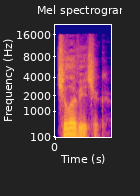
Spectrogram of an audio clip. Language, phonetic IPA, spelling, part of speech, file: Russian, [t͡ɕɪɫɐˈvʲet͡ɕɪk], человечек, noun, Ru-человечек.ogg
- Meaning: diminutive of челове́к (čelovék) (little) man/person, little man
